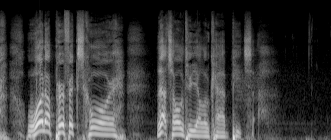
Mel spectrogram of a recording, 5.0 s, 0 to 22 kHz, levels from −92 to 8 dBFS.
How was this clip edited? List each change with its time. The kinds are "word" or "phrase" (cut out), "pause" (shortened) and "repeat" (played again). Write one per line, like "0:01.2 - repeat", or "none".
0:02.8 - word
